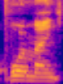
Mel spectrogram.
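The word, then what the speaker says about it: Pour Minds: mines uh podcast or poor Minds podcast poor Minds podcast poor po poor minds they spell it P o u r as in poor as in poor water oh poor Minds oh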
